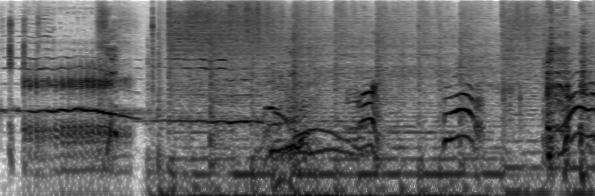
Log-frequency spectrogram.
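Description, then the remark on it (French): A sheep, the main character of a film, bleats several times in short, wavering cries in a film trailer over a steady background of music, with a few quick vocal sounds and a brief pause near the start. “Un extrait de bande-annonce qui va être très, très, très étrange puisque le personnage principal ne parle pas, il bêle.”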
